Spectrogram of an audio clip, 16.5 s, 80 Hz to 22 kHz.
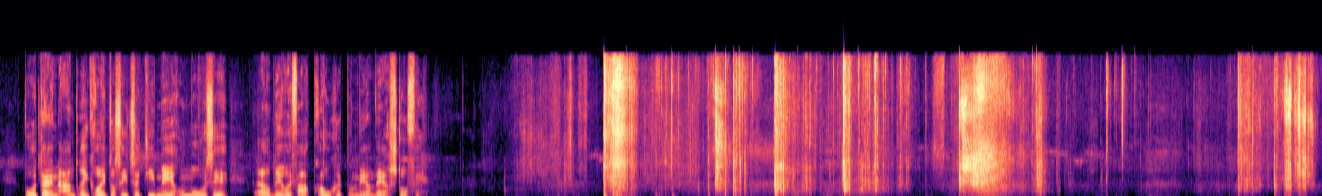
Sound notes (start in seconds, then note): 12.8 birdsong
